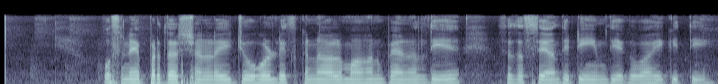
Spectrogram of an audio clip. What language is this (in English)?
Punjabi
